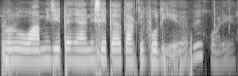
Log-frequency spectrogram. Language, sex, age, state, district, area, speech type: Bengali, female, 45-60, West Bengal, Nadia, rural, spontaneous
